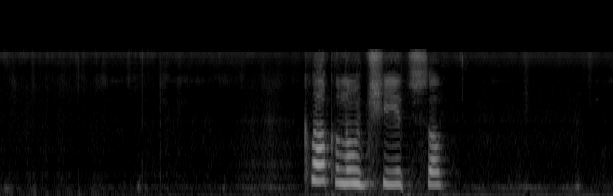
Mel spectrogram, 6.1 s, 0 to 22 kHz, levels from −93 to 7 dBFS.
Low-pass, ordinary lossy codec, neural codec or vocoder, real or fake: 7.2 kHz; MP3, 64 kbps; codec, 16 kHz, 0.5 kbps, FunCodec, trained on LibriTTS, 25 frames a second; fake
